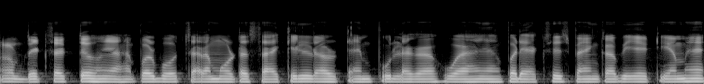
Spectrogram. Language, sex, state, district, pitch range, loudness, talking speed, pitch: Hindi, male, Chandigarh, Chandigarh, 125-130 Hz, -18 LUFS, 190 wpm, 130 Hz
